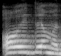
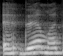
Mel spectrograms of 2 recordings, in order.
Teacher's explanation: E deb talaffuz qilinadi va bunga misol qilib oydema yoki edema shish so'zini olsak bo'ladi. Oydema deb yoziladi, lekin edema deb o'qiladi, chunki oldidagi O tushib qolyapti.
